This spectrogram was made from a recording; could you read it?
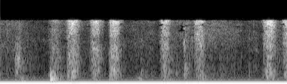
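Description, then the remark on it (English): A preacher during a sermon repeatedly sniffs and snorts through his nose, imitating God smelling the air, in a series of short, breathy bursts with no words spoken. “He's saying this, when we preach the gospel, God is sniffing.”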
